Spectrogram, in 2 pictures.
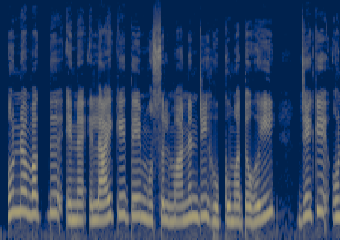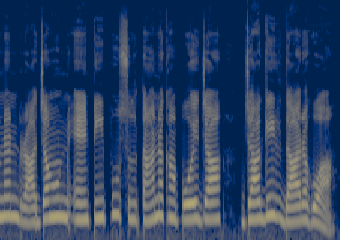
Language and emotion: Sindhi, neutral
